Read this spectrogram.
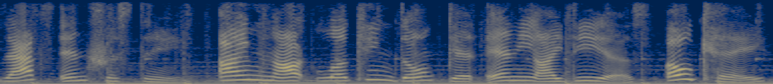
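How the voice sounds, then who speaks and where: A high-pitched text-to-speech voice of a woman, reading viewers' messages aloud in a flat, mechanical cadence. Music plays clearly underneath the reading. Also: takes it slowly. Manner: flat, even machine reading of chat messages. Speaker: text-to-speech chat reader. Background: background music.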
